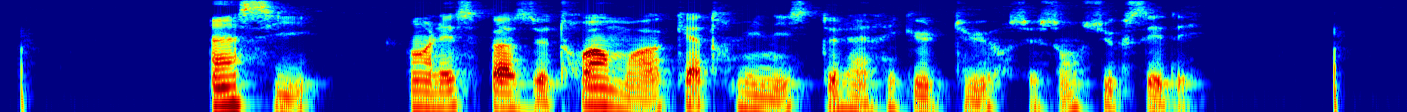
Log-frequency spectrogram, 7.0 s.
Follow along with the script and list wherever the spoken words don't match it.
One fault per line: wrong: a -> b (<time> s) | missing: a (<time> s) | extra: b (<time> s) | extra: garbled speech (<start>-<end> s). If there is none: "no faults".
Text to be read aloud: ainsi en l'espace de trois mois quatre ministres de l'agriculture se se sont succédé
missing: se (5.2 s)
